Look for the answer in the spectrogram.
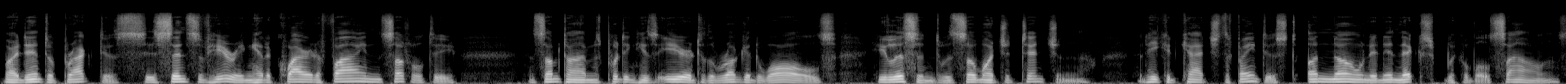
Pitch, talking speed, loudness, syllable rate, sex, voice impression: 105 Hz, 145 wpm, -19 LUFS, 4.4 syllables/s, male, very masculine, very adult-like, old, very thick, slightly relaxed, slightly weak, slightly dark, soft, muffled, fluent, cool, intellectual, very sincere, very calm, very mature, friendly, very reassuring, unique, elegant, very wild, sweet, slightly lively, very kind, slightly modest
